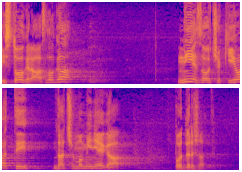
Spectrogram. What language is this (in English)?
Croatian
